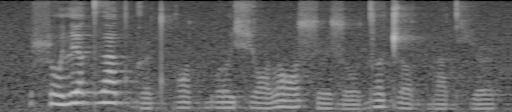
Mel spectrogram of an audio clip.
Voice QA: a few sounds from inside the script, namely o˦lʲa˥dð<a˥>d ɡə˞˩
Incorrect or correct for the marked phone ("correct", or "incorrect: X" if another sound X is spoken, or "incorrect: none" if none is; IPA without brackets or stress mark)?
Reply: correct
